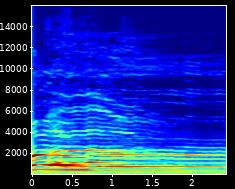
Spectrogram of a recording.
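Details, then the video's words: Cats yowling at each other, filmed on 3 Av 5785 between 6:01 and 6:04 summer time: one long, drawn-out, harmonic wail that holds steady, then slowly sinks and fades over two and a half seconds. "חתולים מייללים זה לזה Cats are yowling at each other"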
